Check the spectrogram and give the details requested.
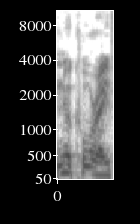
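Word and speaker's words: Niukore: I don't pronounce the first name, but it's Nukore for the last name, I know that much.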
